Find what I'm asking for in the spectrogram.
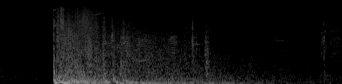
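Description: A rocket launcher fires in the video game Caliber, a single sharp loud blast followed by a long rumbling decay, with a faint mechanical tone near the end.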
